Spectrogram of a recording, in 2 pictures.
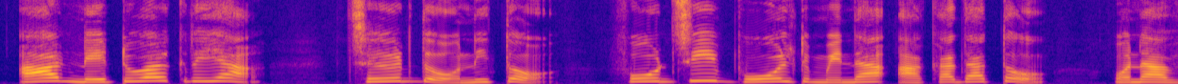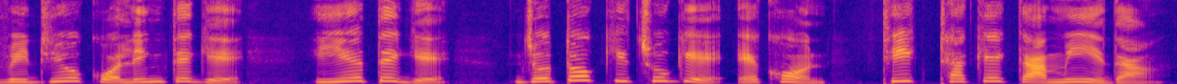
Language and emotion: Santali, neutral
